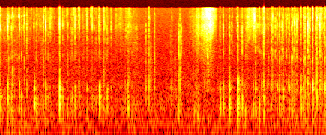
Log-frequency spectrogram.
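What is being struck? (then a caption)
Small cardboard box. A small, hollow white cardboard product box, held close, is tapped rapidly with fingertips and nails. The result is a dense run of quick, dry, bright clicks with very little ring, plus a brief hissy scraping swell near the middle.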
